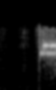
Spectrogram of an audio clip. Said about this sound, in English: I'm sorry about the background phone.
